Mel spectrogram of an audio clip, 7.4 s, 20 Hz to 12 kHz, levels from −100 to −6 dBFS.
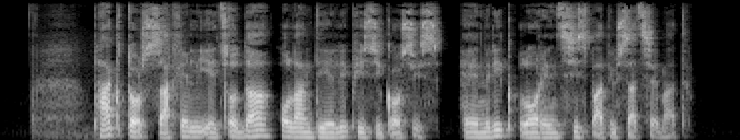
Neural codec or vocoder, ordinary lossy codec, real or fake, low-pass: none; Opus, 64 kbps; real; 10.8 kHz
